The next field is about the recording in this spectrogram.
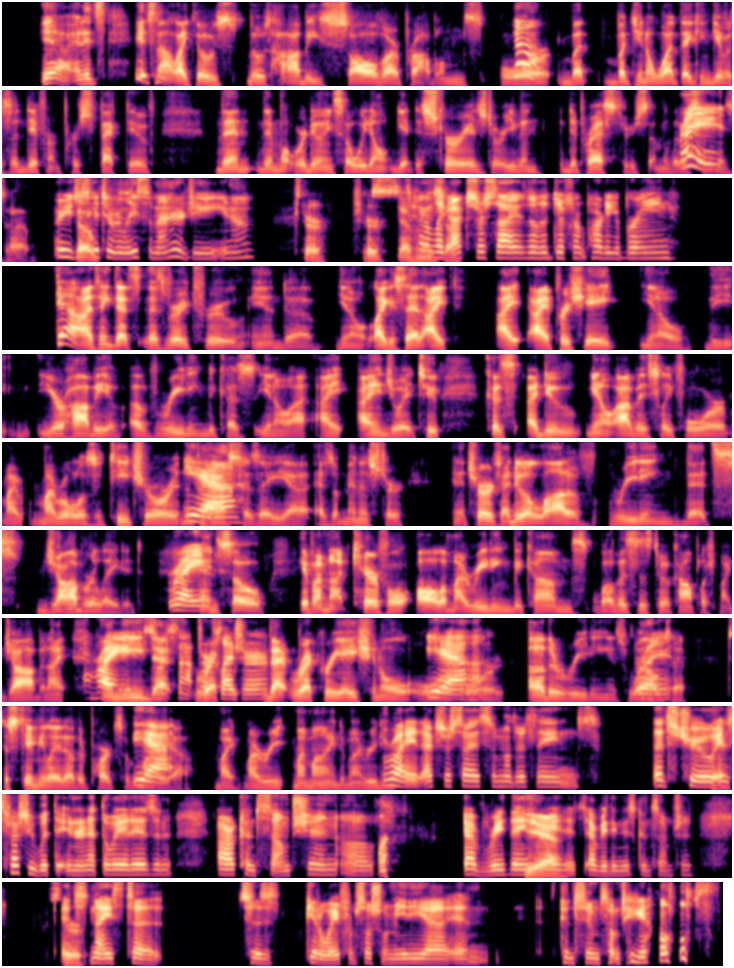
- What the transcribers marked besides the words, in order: tapping; unintelligible speech; other background noise; laughing while speaking: "else"
- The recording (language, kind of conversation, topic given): English, unstructured, How do your favorite hobbies improve your mood or well-being?
- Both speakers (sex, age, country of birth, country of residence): female, 50-54, United States, United States; male, 60-64, United States, United States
